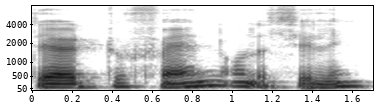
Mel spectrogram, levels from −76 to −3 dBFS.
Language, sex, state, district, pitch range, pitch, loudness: English, male, Arunachal Pradesh, Longding, 120-145 Hz, 135 Hz, -18 LUFS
